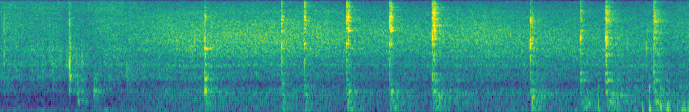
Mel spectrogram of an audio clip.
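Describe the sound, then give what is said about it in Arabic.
Meat sizzles in a pot with onion and garlic, a steady bright frying hiss. Many sharp scraping knocks from stirring recur irregularly throughout, and no voices are heard. “هجيب اللحمه وانزل بيها في في الحله مع البصل والثوم”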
